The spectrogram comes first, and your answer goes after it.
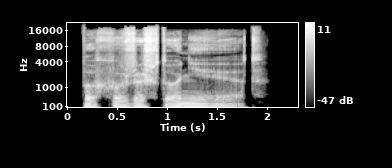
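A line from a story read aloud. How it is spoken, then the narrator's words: Gloomy, through gritted teeth. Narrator (Russian): процедил хмуро князь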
